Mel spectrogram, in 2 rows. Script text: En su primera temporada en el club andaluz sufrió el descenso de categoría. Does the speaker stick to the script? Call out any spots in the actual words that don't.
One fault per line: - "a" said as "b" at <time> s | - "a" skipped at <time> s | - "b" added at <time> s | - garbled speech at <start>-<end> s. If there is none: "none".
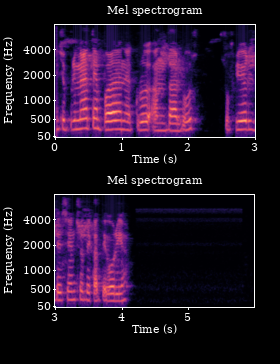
none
